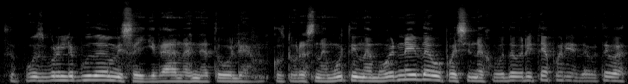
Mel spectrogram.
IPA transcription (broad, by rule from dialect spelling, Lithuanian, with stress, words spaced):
sʊ ˈpuːzbroːlʲɪ ˈbuːdɐʋɐm jɪˈsɐɪ ɡʲɪˈʋʲæːnɐ nʲɛˈtoːlʲɪ kʊlˠˈtuːrɐs nɐˈmuː ˈtɐɪ nɐˈmoː ɪr ˈnʲɛɪdɐʋɐʊ pɐs ˈjiː nɐkˈʋoːdɐʋɐʊ rʲɪˈtʲɛ pɐˈrʲɛɪdɐʋɐʊ ˈtɐɪ ˈʋɐ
